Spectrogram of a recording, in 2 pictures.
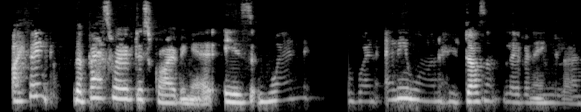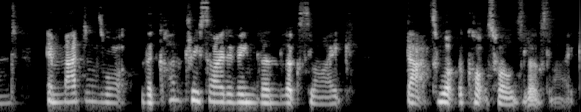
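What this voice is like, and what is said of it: British accent. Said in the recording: “your British accents”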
